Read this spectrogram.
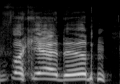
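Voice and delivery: high, loud boast; triumphant Bob. Retold or imitated. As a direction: brag with a cheer.

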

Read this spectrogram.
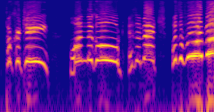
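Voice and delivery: high, loud wrestling announcer impression; Tony's commentary voice. Mimicking Tony naming the title match, high excited announcer call. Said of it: "which is what Tony refers to it as".

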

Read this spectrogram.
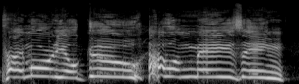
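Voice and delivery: high, loud, drawn-out mock awe; hammed-up shout of wonder; mock exclamation. Preacher mocking a reaction he never had, hammed-up amazed shout.

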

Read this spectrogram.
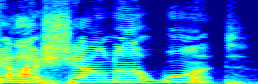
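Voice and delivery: "I shall not want" slow, NOT stressed; slow firm claim. Shown as a demonstration. Preacher giving the congregation words to say, NOT stressed slowly. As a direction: plant the word NOT slowly. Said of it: "so you can say".

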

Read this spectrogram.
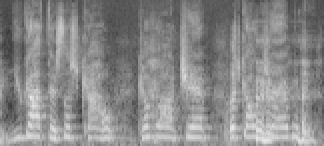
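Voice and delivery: high, pleading pep talk; coach cheering. Retold or imitated. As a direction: pump up a hurt fighter. Coaches picking up beaten fighter.

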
